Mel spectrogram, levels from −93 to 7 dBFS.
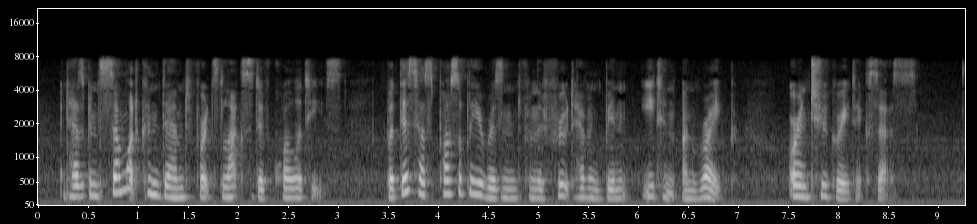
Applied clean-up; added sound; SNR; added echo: none; none; none; none.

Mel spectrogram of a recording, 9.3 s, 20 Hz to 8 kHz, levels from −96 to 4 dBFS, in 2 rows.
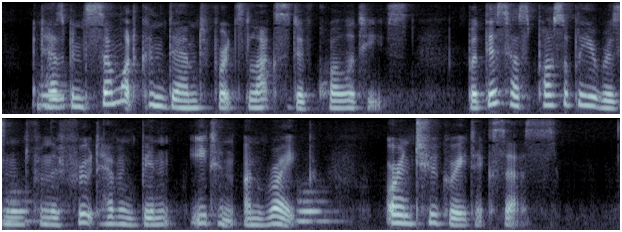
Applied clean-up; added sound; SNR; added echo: neural separator model SepFormer DNS4.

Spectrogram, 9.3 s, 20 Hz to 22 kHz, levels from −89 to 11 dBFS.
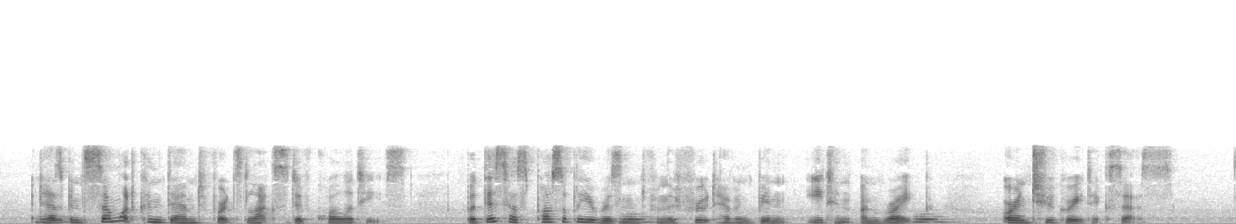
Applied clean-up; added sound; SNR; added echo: none; Brass instrument; 11 dB; none.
